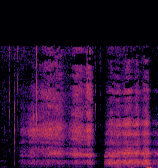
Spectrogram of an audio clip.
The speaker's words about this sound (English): I'm still like trying to like catch my breath.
